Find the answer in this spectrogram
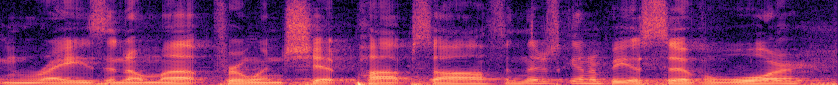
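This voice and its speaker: With an American accent, a man speaks at a moderate pace in a fairly high pitch and monotone, flat intonation. Audible room echo and noticeable background noise fill the recording. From US South (Mississippi). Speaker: stand-up comedian. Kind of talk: stand-up. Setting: stage with audience.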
